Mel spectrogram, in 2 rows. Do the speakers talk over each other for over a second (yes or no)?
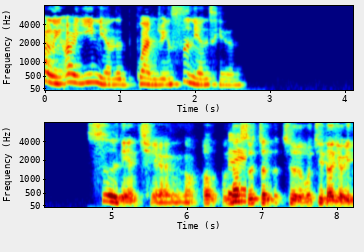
no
